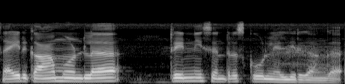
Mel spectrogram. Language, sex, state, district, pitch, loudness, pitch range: Tamil, male, Tamil Nadu, Kanyakumari, 135 Hz, -16 LUFS, 115-150 Hz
